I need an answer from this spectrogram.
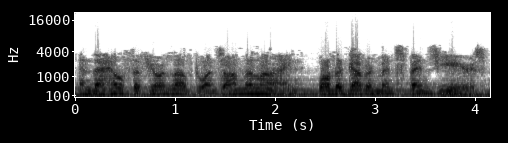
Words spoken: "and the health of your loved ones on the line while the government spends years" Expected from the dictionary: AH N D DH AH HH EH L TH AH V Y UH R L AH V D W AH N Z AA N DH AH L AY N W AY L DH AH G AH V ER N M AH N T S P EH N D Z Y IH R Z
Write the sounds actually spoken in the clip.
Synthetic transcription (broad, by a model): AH N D DH AH HH EH L TH AH V Y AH R L AH V D W AH N Z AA N DH AH L AY N W AY L DH AH G AH V ER N M AH N T S P EH N D Z Y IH R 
